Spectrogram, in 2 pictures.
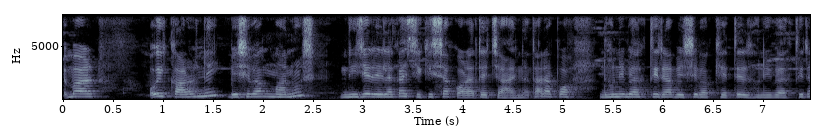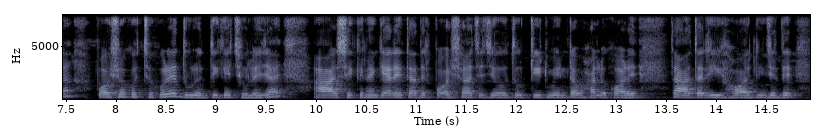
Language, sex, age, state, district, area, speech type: Bengali, female, 30-45, West Bengal, South 24 Parganas, rural, spontaneous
